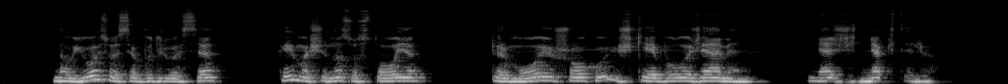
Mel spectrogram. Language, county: Lithuanian, Utena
